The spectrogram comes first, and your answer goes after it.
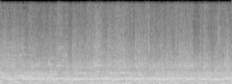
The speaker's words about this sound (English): So that was the sound in the Houston Texans locker rooms after they won their game against the Indianapolis Colts, meaning that they went to the playoffs.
